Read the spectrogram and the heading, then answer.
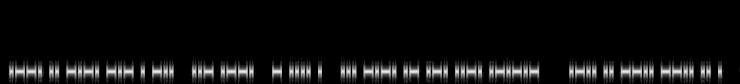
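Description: Morse code, heard as a keyed tone, about 42 wpm, 600 Hz. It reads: PICKED UP THE SCARF. LIZZIE
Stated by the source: Morse code sending of an English novel at 42 wpm.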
